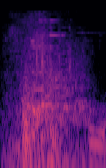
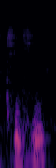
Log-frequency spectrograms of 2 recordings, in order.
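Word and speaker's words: Qiqi: Il y en a beaucoup qui le prononcent Kiki, mais c'est Chichi, hein, c'est pas Kiki.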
